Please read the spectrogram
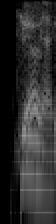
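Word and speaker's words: Teaneck: T-neck.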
